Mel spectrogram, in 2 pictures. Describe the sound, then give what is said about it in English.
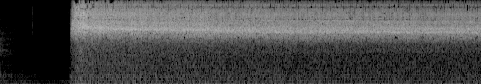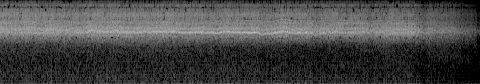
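A long, steady hissing "sss" breathed out by a voice after a standard breath, as an airflow exercise, starting abruptly after a second of quiet and holding evenly for about twelve seconds before fading out. “repeat the exercise with a touch of vocality to it, swapping the S for a long but gentle Z sound”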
